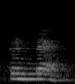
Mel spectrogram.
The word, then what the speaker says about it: condemn: जी हाँ, इन सभी वर्ड में एक चीज आपको नजर आई है कि जो एन है वो साइलेंट है। तो यहाँ पर एक पॉइंट हमारा जो साइलेंट लेटर का टॉपिक है वो क्लियर होता है कि एम के बाद अगर एन आता है तो वो नहीं बोला जाएगा, वो साइलेंट रहेगा।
